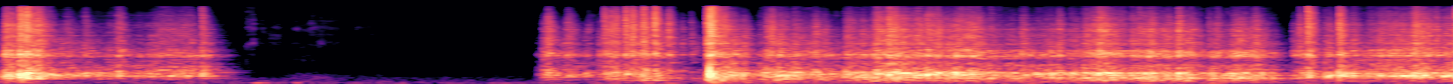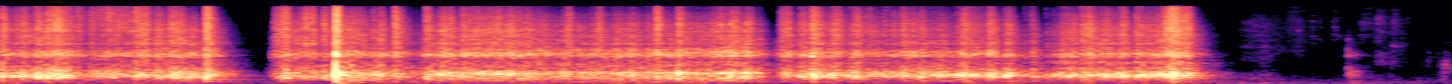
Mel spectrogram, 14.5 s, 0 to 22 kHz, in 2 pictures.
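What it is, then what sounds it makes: Aluminium foil over a plastic cup, scratched. A knife point scratches and engraves short lines into taut aluminium foil stretched over a hollow plastic cup held in the hand. The result is bursts of dry, crackly scraping with a bright hiss and a resonant tone around 430 Hz, broken by short silences.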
